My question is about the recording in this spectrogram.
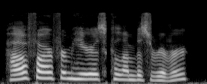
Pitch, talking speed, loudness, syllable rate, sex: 235 Hz, 205 wpm, -16 LUFS, 6.3 syllables/s, female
